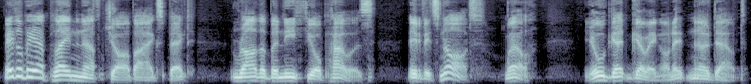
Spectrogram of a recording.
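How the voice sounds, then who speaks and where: A man voicing a kindly but brisk police inspector who speaks in short, clipped phrases. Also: on the low side, huge pitch swings, dry recording, studio quality, full character voice.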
